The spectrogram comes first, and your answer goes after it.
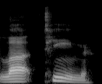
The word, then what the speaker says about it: Latiné: I pronounce it Latine.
